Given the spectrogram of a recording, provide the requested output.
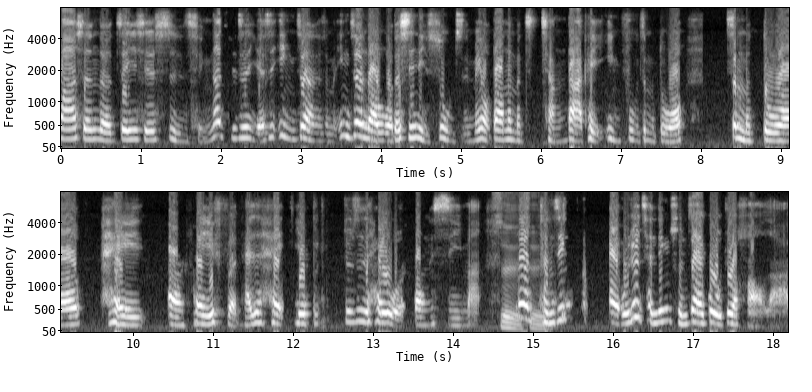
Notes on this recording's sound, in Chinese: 本集節目音質很差，收聽前跟各位告知一下，其他集節目不會那麼差喔。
